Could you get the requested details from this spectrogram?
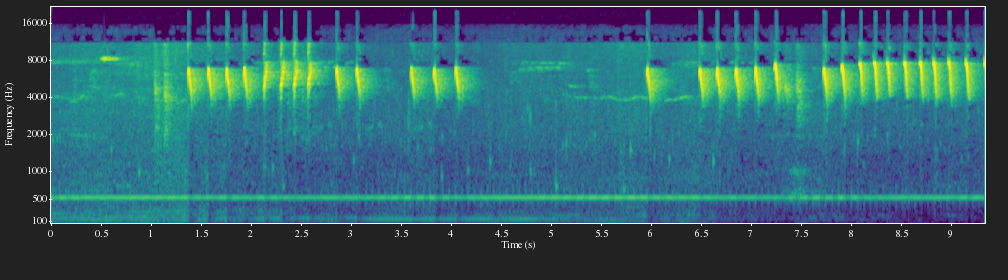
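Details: Olive-backed sunbird, called kolibri ninja, delivering a 'full tembak' master song for training kept birds: rapid strings of sharp, high, descending chips in runs, quickening at the end, with a low rumble early and a steady hum.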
